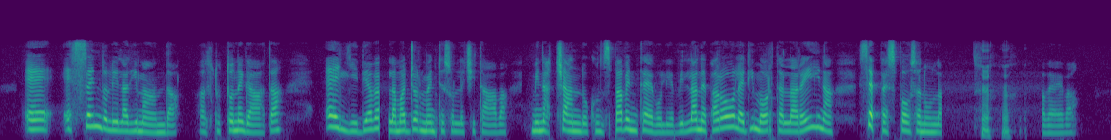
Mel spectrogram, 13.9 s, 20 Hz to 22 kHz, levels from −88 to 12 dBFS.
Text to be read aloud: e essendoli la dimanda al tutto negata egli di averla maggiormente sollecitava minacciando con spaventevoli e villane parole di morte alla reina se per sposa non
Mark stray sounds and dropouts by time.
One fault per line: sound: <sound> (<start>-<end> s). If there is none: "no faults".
sound: dropout (4.7-4.9 s)
sound: laugh (12.2-12.8 s)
